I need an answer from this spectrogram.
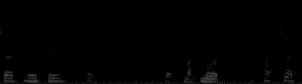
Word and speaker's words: Makmur: Could you pronounce that, Muku? Success Makmur. Success Muku.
